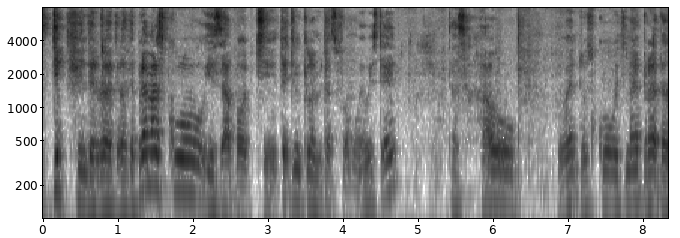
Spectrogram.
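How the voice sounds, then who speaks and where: A man's voice: medium pitch, gravelly, a little mellow, a little hiss or hum. A man from Zimbabwe, a university lecturer being interviewed, telling his life story in a chatty, digressive way with many fillers and restarts.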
